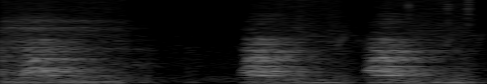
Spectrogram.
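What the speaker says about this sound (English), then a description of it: "Y'all can hear my dog." Excited pet dog barking in three loud, close bursts separated by short pauses, heard indoors while a rallycross race is about to start.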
